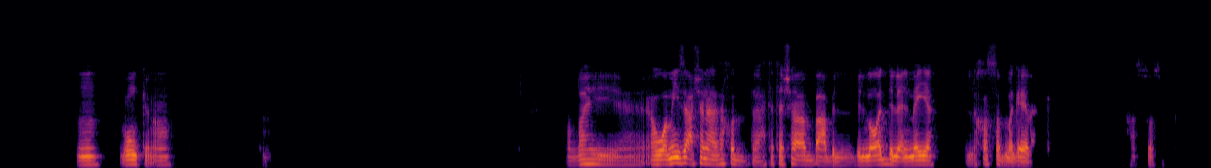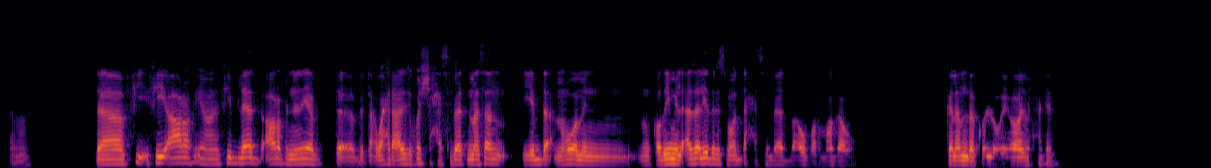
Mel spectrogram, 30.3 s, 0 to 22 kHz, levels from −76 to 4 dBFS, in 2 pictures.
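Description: Listening through the speech, nothing stood out as a technical problem at any point.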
